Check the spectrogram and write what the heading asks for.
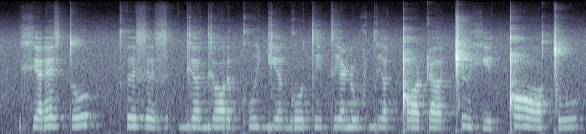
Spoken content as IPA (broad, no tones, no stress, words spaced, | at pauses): xʲaɾɛzto | t̪ʰɘzɘz | ɡʲɐːɡʲɔɾɐ kʷʼi ɡʲeɐ̯ɡoti tiɐ̯ɳuxʷd̪iɐ̯ ǃɔːʈɐːǁɨxʲe ǃɔːǀu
